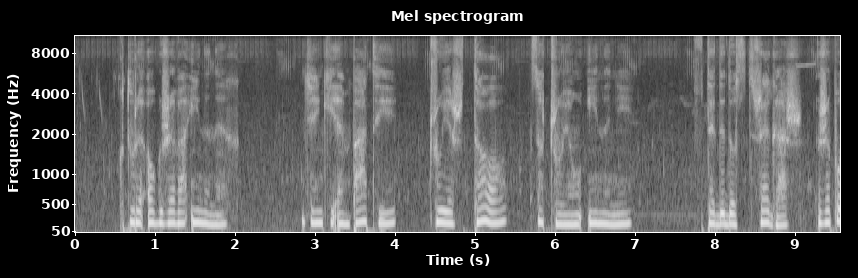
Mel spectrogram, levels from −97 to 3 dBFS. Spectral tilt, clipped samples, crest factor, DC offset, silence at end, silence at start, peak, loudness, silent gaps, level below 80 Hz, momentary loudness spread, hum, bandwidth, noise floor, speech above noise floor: -5 dB/octave; under 0.1%; 14 dB; 0.4%; 0 s; 0.1 s; -2 dBFS; -15 LUFS; none; -38 dBFS; 10 LU; none; 11 kHz; -41 dBFS; 27 dB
